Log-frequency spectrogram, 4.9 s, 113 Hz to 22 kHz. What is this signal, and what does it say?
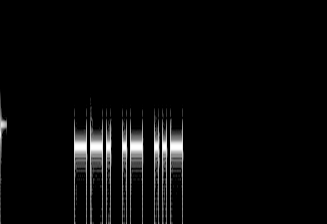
Morse code, heard as a keyed tone, about 20 wpm, 700 Hz. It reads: GAU
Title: USA Call Sign Postfixes - 3 Letters 20wpm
